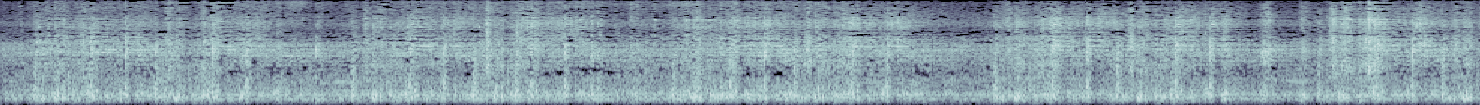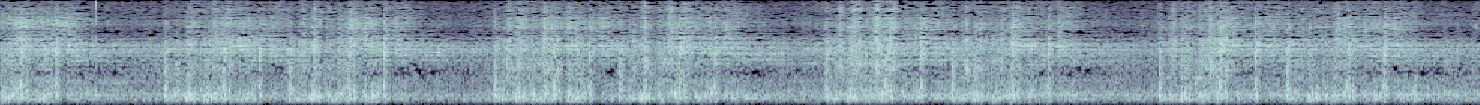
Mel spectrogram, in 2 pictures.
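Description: Express train's passenger coaches passing at speed on the adjacent track without stopping: a loud, steady rumble with the rhythmic clatter of wheels over rail joints, swelling and easing as each coach goes by.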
